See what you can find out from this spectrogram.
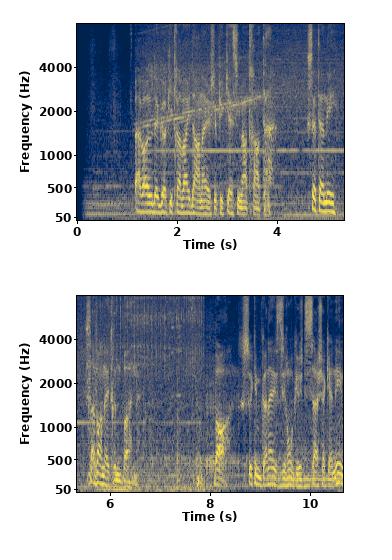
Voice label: French Commercial; TaDa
